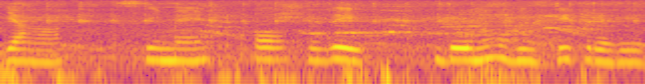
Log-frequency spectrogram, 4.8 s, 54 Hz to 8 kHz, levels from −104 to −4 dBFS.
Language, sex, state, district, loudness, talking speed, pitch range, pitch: Hindi, female, Maharashtra, Gondia, -17 LUFS, 110 wpm, 220-235 Hz, 225 Hz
